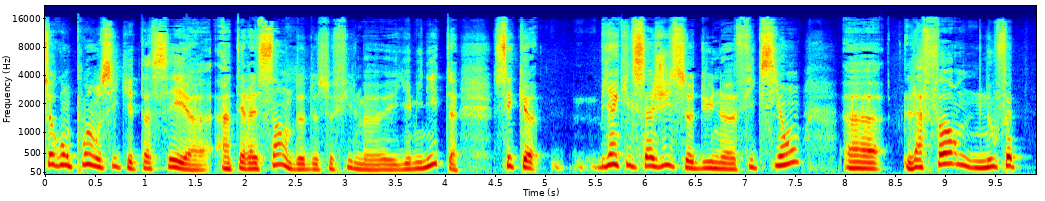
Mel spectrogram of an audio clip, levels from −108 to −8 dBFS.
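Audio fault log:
Nothing stood out on listening to the speech in this recording.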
